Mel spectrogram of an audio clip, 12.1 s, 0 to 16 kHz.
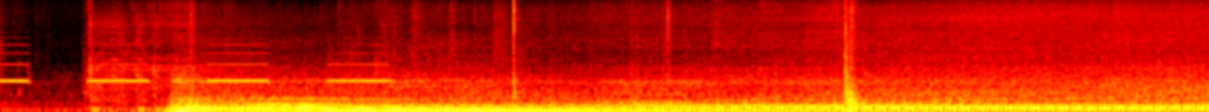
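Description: Jeep TJ Wrangler's 4.0-litre inline-six started, catching about two seconds in and settling into a steady idle. A dashboard warning chime beeps in short pulses at the start, and a sharp knock sounds about eight and a half seconds in.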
